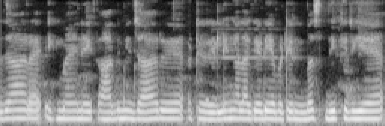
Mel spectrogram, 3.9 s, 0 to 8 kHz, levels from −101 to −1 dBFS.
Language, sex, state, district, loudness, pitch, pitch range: Marwari, female, Rajasthan, Nagaur, -13 LUFS, 185 Hz, 180-190 Hz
